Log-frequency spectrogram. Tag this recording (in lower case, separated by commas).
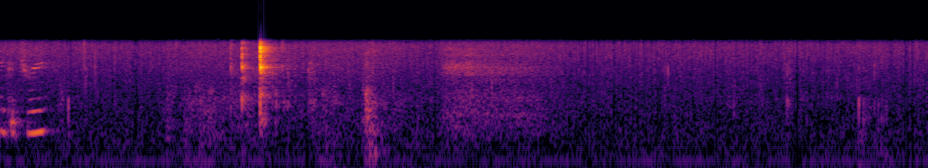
dog, domestic animals, animal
